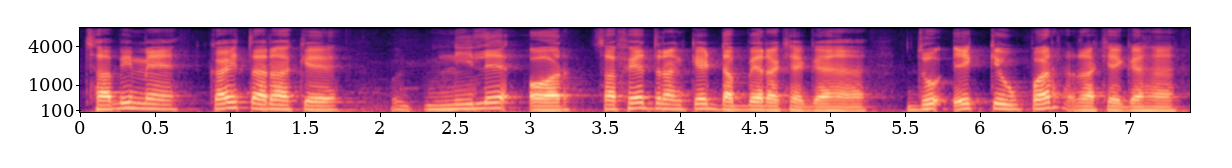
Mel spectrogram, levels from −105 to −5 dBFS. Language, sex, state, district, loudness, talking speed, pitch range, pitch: Hindi, male, Jharkhand, Garhwa, -15 LUFS, 170 wpm, 130-165 Hz, 145 Hz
